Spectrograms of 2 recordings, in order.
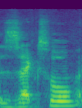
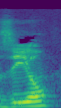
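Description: First: The word has a 'ks' sound in the middle. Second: The word has no 'ks' sound in it. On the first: The speaker calls it right. "You do pronounce it ZEXAL" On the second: The speaker calls it wrong. "It's not ZEAL, like some people thought"

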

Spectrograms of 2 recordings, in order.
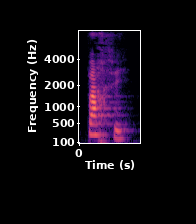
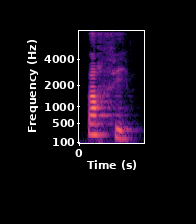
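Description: The two takes are said the same way.

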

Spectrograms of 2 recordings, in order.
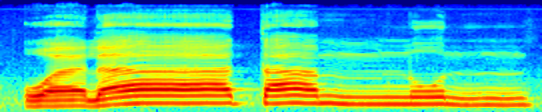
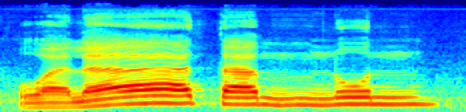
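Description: Both takes have the same delivery.

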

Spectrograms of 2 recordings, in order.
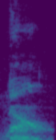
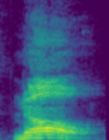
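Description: First: It is said quietly. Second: It is said loudly.

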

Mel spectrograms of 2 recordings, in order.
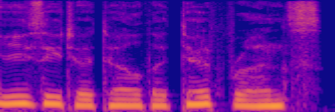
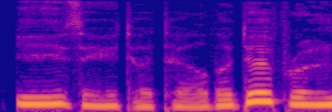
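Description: First: It is said in a neutral tone. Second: It is said in a condescending tone.

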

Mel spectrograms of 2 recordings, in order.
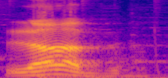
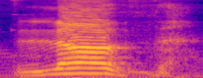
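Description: First: The word is said in a deep voice. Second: The word is said in a normal voice. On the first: The speaker calls it right. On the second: The speaker calls it wrong.

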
